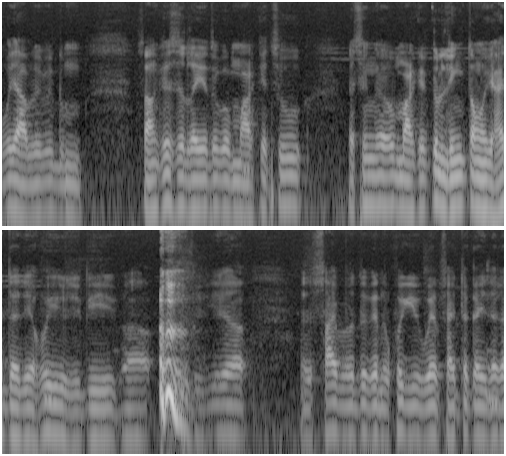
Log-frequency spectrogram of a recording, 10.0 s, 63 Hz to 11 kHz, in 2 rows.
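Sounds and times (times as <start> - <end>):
man speaking into a microphone: 0.0 - 0.8, 1.4 - 10.0
man clearing throat: 6.6 - 7.1.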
